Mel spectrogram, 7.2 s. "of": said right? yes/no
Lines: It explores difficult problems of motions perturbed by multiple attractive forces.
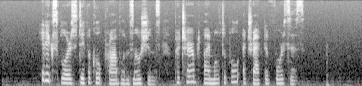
no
